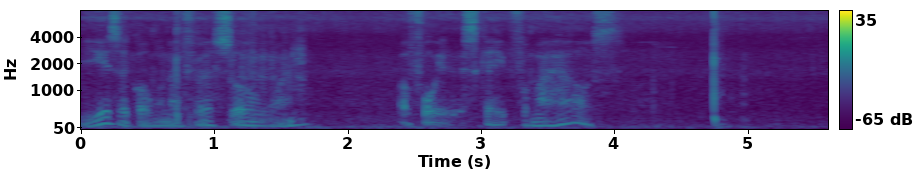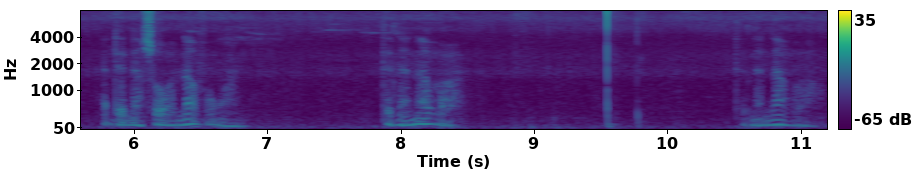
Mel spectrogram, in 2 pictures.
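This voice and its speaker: Someone whispers at a moderate pace with long, frequent pauses. Noticeable background noise sits behind the voice. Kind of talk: casual nature commentary while filming. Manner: whispered.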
